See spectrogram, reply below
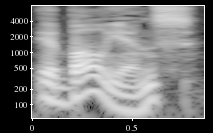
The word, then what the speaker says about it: ebullience: Be careful not to say ebullience and ebullient, or ebullience and ebullient. The bool and bule sounds are wrong. There are two acceptable pronunciations for the second syllable in these words. Ebullience and ebullient, with the B-U-L pronounced as in the word bulk, or ebullience and ebullient, with the B-U-L pronounced like the word bull.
